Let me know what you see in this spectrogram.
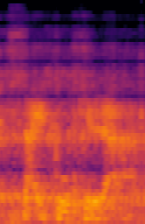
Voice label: Slower Reverbed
